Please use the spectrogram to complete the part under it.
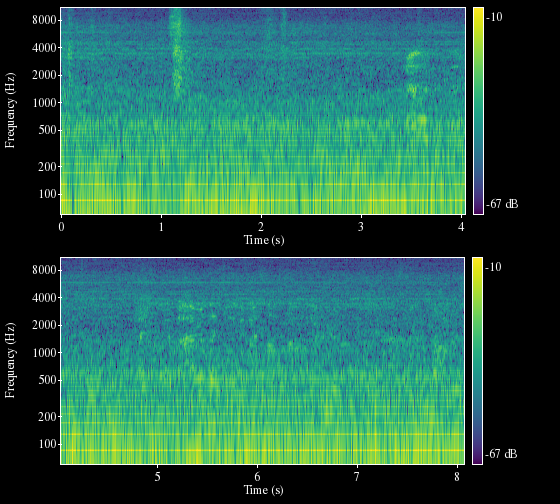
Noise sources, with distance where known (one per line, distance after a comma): person or small group talking, near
